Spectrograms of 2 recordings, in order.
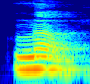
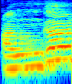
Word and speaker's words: ङ: क, ख, ग, घ, ङ। अब अंगा नहीं बोलते हैं इसे बोलते हैं ङ।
